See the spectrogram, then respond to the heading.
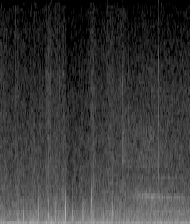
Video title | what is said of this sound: Community Conversations – Jahnna-Marie Kēhaulani Kahele Madali: Niu and Food Systems in Hawaiʻi | You can kind of shake this and kind of hear that one a little bit.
